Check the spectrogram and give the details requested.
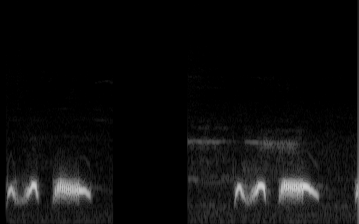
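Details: Spotted dove in 'thổ sấm' voice, 'thúc gù' cooing style: low hooting phrases, each a short wavering double note then a longer steady coo that falls at its end, given twice with a pause between; faint higher tone in the gap.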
